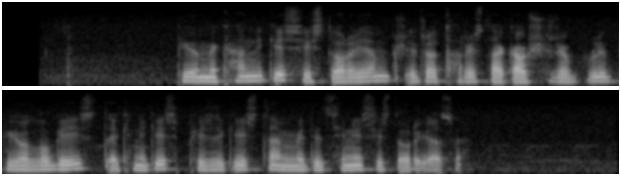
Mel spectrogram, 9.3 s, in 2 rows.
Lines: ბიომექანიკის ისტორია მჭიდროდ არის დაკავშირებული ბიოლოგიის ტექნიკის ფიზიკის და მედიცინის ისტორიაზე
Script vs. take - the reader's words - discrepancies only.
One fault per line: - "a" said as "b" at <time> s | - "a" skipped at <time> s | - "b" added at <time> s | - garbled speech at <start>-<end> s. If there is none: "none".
none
